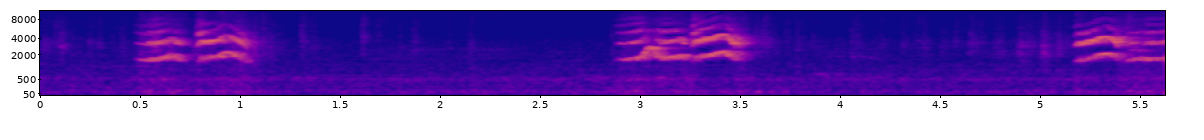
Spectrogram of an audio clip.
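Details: A male pet cockatiel, which likes to flip his head, gives warbling, wavering whistled calls in short bursts, repeated every two seconds or so.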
